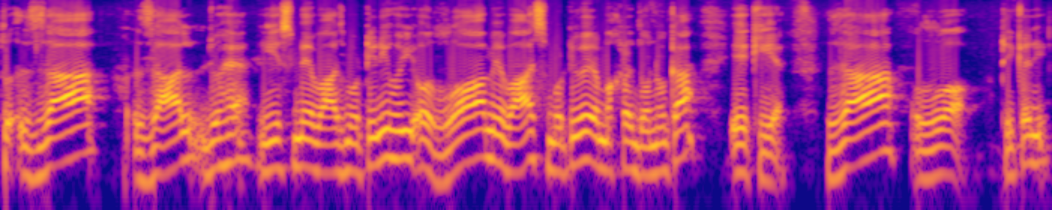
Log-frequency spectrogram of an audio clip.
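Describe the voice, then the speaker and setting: A man teaching Quran pronunciation in a patient lesson, slowly repeating paired letter sounds for practice. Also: mid-range voice, dark tone, muffled recording. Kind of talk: tajweed lesson.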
